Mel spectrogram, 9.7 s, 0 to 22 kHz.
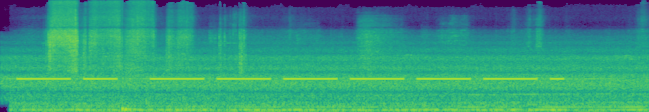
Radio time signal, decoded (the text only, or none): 0 1 0 0 0 0 0 0 M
